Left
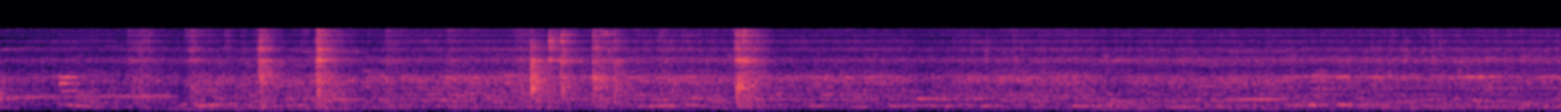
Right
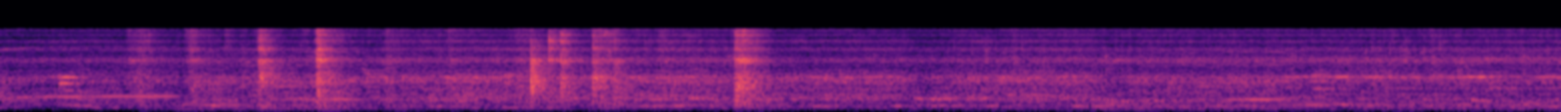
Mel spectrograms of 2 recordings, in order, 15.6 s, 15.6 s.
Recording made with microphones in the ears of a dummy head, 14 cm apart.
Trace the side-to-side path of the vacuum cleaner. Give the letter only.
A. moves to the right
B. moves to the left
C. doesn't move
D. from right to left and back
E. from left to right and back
E.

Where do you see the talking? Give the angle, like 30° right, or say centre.
10° left.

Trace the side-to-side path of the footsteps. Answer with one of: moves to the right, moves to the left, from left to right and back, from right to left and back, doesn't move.
from right to left and back.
